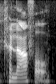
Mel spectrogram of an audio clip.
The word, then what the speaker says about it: Knoefel: local criminal William knoefel kunafa con awful that's very important that you pronounce it all right William Kern awful a cop on night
